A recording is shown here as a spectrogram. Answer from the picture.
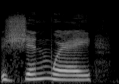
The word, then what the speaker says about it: Xinhui: Now, this is a satellite, and Spacecom had done a merger deal last month with a Chinese firm called, I'm probably going to say it wrong, but Xinhui Technology Group. – That actually sounded pretty good.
